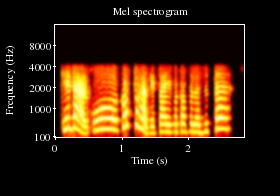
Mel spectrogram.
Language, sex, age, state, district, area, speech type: Nepali, female, 30-45, West Bengal, Jalpaiguri, rural, conversation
